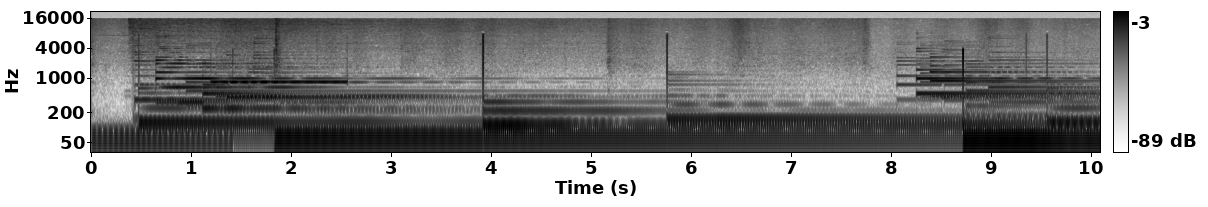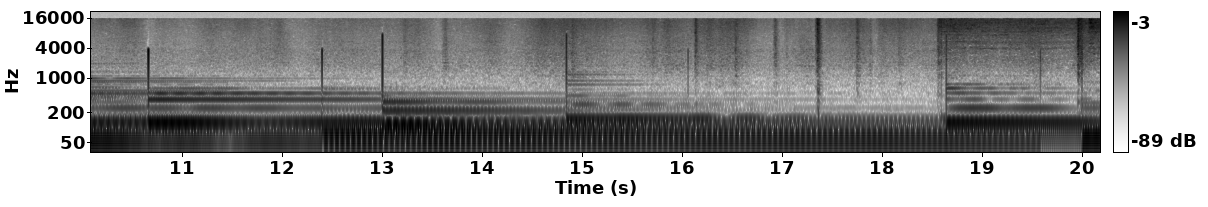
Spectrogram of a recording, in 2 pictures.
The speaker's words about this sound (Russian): Последний эм, тоже пример для типа эмбиента.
